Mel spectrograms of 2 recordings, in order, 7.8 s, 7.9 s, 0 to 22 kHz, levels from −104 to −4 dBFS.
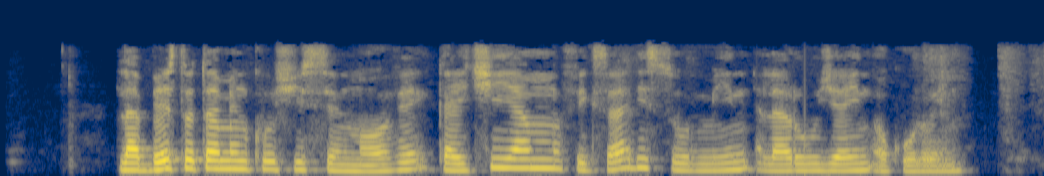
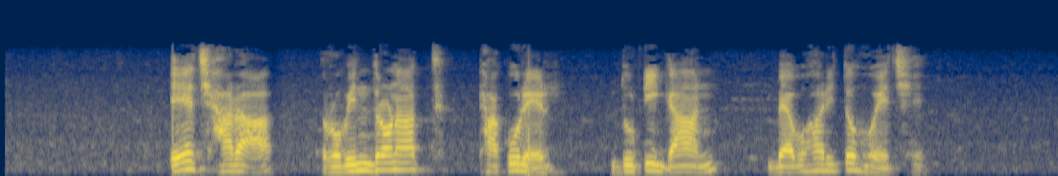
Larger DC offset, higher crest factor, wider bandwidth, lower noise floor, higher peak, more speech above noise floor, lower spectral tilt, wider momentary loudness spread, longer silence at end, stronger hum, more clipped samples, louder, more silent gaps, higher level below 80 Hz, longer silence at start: neither; about the same, 18 dB vs 18 dB; about the same, 8 kHz vs 7.6 kHz; about the same, -57 dBFS vs -59 dBFS; about the same, -2 dBFS vs 0 dBFS; second, 39 dB vs 44 dB; about the same, -5.5 dB/octave vs -5.5 dB/octave; second, 10 LU vs 14 LU; second, 0.25 s vs 1.05 s; neither; neither; second, -19 LUFS vs -16 LUFS; neither; about the same, -56 dBFS vs -54 dBFS; second, 0.9 s vs 1.25 s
